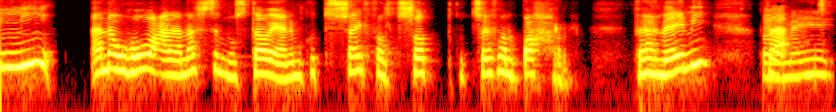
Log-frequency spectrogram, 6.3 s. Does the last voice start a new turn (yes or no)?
no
